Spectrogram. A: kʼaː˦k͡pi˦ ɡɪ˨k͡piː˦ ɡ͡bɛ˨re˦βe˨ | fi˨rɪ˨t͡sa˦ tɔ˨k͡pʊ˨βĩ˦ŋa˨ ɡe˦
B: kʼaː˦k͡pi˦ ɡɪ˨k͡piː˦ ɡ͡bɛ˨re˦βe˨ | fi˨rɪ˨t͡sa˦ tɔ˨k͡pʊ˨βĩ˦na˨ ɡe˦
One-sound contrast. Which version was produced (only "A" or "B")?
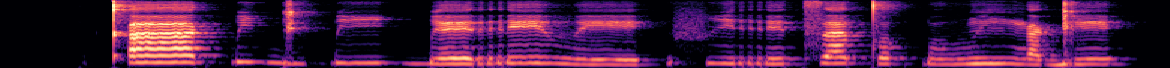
A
